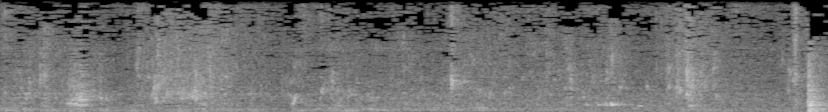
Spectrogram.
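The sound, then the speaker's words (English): Tap water running as a coffee mug is rinsed out, a quiet uneven stream of splashing with a few sharper spurts and drips, and a louder splash at the very end. “Okay, rinsing out the mug here.”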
